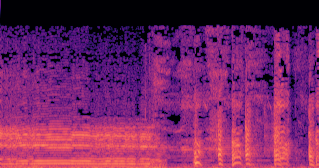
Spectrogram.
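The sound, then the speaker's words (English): A novelty car horn imitating a bleating goat gives one loud, nasal, buzzy bleat held for about a second, followed by a few short, choppy bursts. “goat horn goes off?”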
